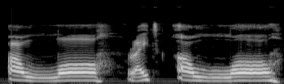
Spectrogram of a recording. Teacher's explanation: So in this place, the lam ta'arif has been assimilated. That is, the first lam that you are seeing there has been assimilated into the second one, because the letter that is coming behind it happens to be a letter of a lam shams, right? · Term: idgham lam shamsiyya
